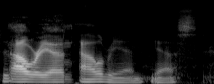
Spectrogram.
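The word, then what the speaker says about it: Allrianne: oh rhian chet's daughter rhiann that's how you pronounce it alright already yes already already all right i think you got there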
